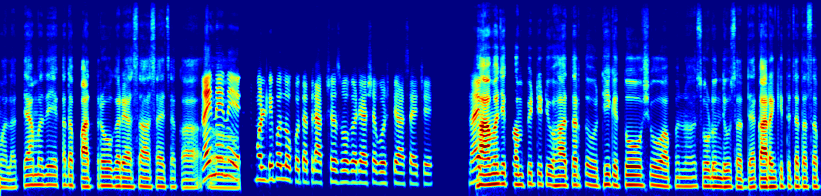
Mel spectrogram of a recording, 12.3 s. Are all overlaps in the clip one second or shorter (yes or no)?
yes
